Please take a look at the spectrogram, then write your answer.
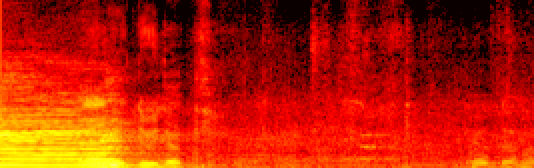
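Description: A Sahiwal-type cow on a Dinajpur village dairy farm lets out a long, loud bellow that fades into quieter background talk.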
